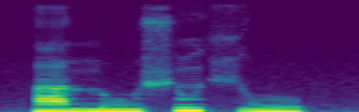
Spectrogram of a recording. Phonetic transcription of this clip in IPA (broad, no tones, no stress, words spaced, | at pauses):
anu ʃũçu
